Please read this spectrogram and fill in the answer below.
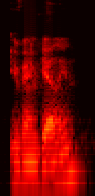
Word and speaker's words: Evangelion: mechs in them Evangeline evangelion I don't know is it a soft G yep that's uh that's my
